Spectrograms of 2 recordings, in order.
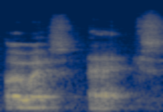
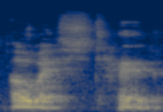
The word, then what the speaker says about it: OS X: So yeah, please, for the love of God, don't pronounce it as OS X. It's OS 10, okay?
